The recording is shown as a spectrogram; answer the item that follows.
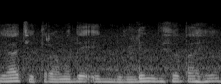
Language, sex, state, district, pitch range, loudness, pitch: Marathi, male, Maharashtra, Pune, 120-135 Hz, -29 LUFS, 130 Hz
